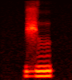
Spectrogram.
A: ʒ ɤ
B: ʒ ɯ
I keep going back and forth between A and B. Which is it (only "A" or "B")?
B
